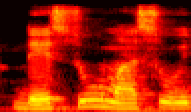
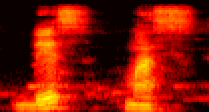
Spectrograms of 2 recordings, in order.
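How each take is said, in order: First: The final u vowels are clearly pronounced. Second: The final u vowels are dropped. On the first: The speaker calls it wrong. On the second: The speaker calls it right. "dibacanya des mas"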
